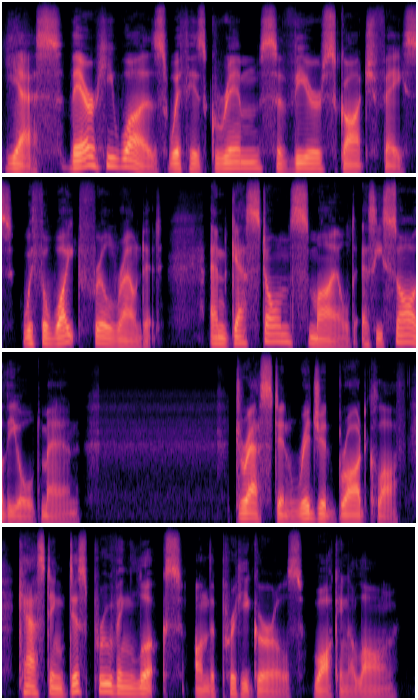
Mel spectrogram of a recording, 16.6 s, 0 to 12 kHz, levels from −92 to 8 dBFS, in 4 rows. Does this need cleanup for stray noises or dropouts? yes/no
no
